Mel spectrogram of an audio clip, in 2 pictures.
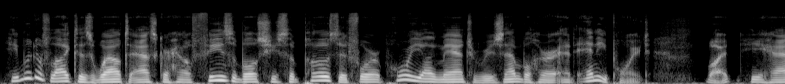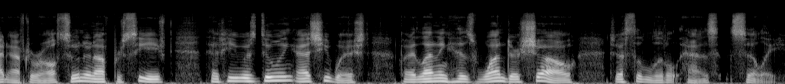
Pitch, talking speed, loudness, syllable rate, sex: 125 Hz, 190 wpm, -18 LUFS, 4.9 syllables/s, male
